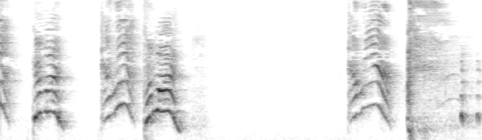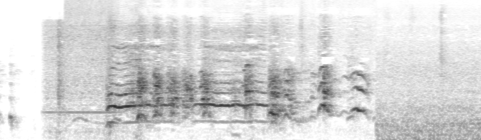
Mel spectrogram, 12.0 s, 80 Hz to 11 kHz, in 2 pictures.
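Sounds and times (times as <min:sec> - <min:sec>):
dog howling: 0:07.3 - 0:10.7.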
